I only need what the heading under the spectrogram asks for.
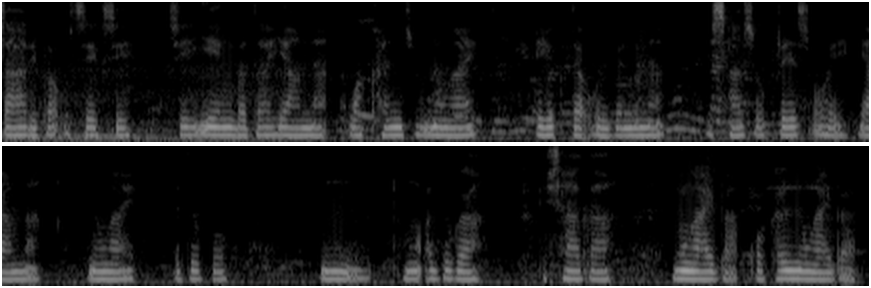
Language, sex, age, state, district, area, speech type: Manipuri, female, 30-45, Manipur, Imphal East, rural, spontaneous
